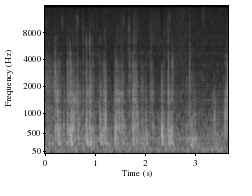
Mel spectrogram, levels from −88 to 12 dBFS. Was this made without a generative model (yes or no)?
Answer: no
